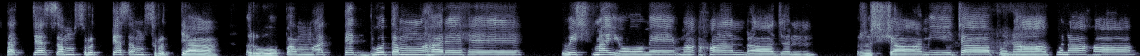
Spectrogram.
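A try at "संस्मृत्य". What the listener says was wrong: ಸ್ಮೃತ್ಯ ಅಂತಿದ್ದೀರ, ಸ್ರು ಅಲ್ಲ, ಸ್ಮೃ. ಅದು ಸ್ಮೃತಿ ಅಂತೀವಿ ನೋಡಿ. ಸ್ಮೃ ಬರ್ಬೇಕಲ್ಲ.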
